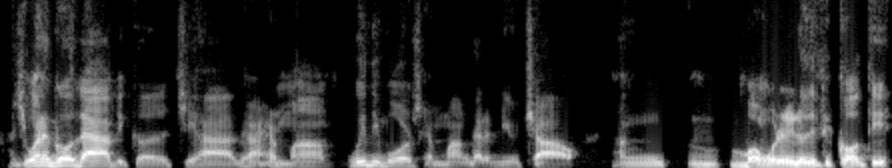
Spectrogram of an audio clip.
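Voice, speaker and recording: A man talks at a fairly quick pace with hardly any pauses, his fairly low voice showing ordinary pitch variation and big swings in loudness in a dry, close sound with no echo. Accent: Cuban. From Cuba. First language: Spanish. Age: 50s. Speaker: entrepreneur. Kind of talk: interview. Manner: halting, repetitive.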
